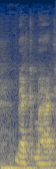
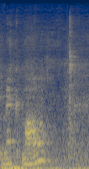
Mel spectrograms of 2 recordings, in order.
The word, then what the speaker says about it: Mi'kmaq: on the phone, and she did tell me that I was mispronouncing Micmac. It's actually Mi'kmaq. Yes, but because it's spelled with an AC at the end or sometimes a K, you think you pronounce it, but that's the correct pronunciation.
